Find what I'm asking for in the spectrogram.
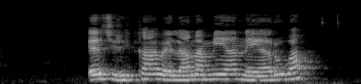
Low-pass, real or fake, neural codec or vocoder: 10.8 kHz; real; none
